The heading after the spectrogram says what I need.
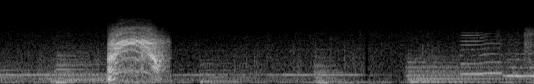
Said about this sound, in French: C'est les chats.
